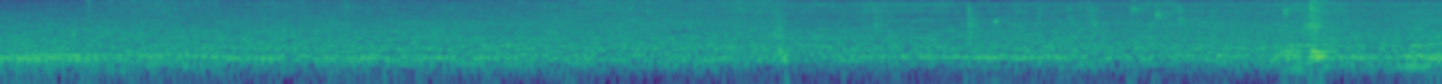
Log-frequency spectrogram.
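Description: Chicken cheese balls frying in hot oil over medium heat, giving a steady, dense sizzle and crackle throughout, with a few louder pops near the end and no talking.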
